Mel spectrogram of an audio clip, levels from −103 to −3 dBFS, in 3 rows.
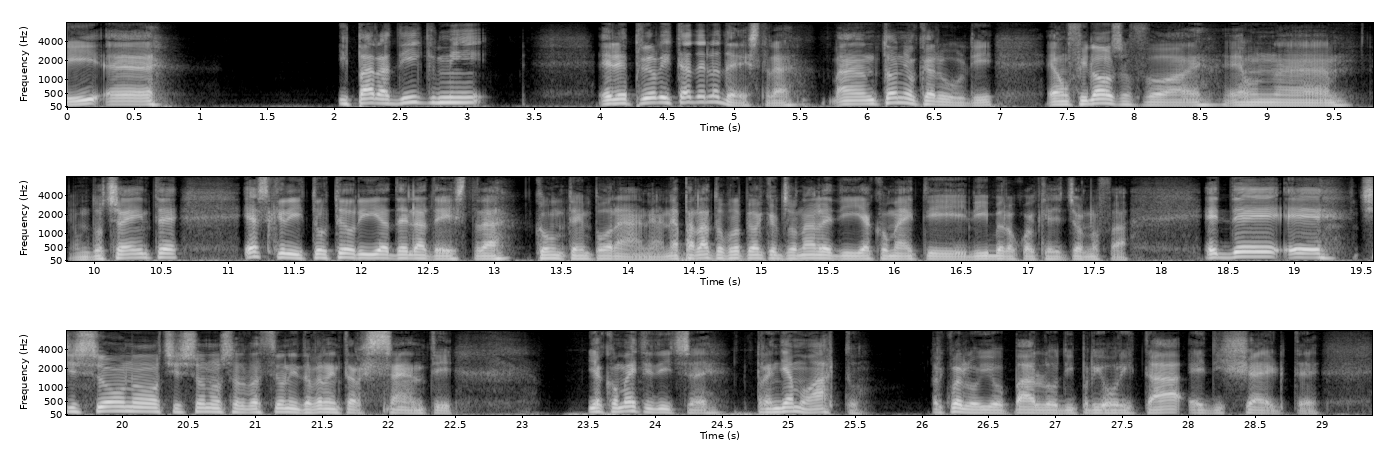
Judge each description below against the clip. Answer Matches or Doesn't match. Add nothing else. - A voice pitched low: Matches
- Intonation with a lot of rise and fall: Matches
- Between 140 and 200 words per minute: Doesn't match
